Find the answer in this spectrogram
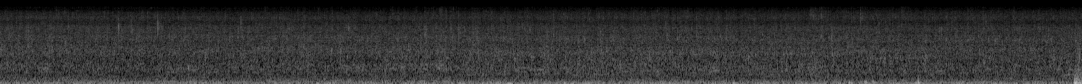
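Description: Water-curtain fountain: streams of water running down a row of vertical wires and splashing steadily into a shallow pool, a constant rain-like patter with a few louder drips.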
